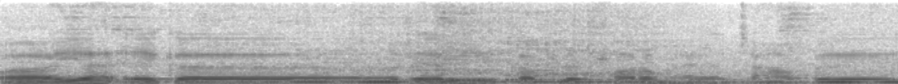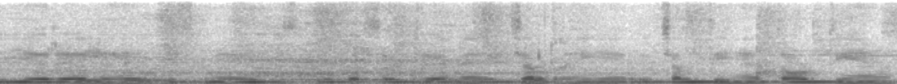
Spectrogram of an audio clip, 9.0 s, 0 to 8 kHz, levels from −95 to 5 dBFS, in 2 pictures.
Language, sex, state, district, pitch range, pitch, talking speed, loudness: Hindi, male, Bihar, East Champaran, 125-135 Hz, 130 Hz, 160 wpm, -32 LUFS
